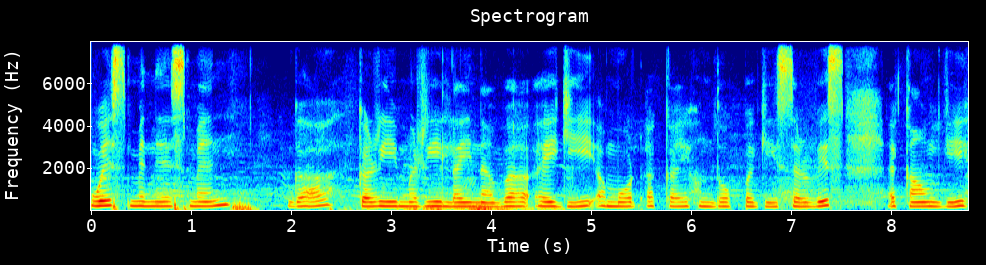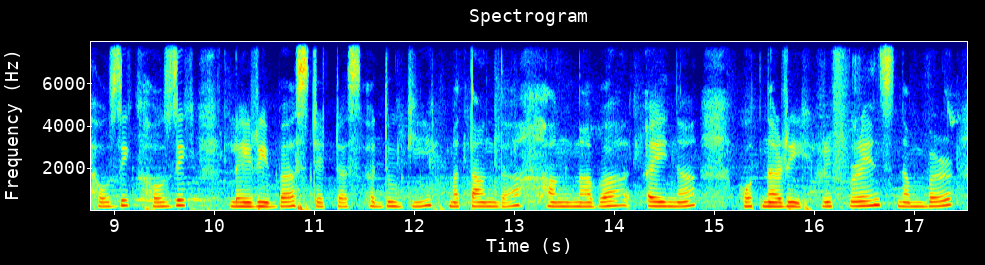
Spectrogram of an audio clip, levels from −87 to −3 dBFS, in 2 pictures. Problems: background sounds at intervals, background conversations at intervals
